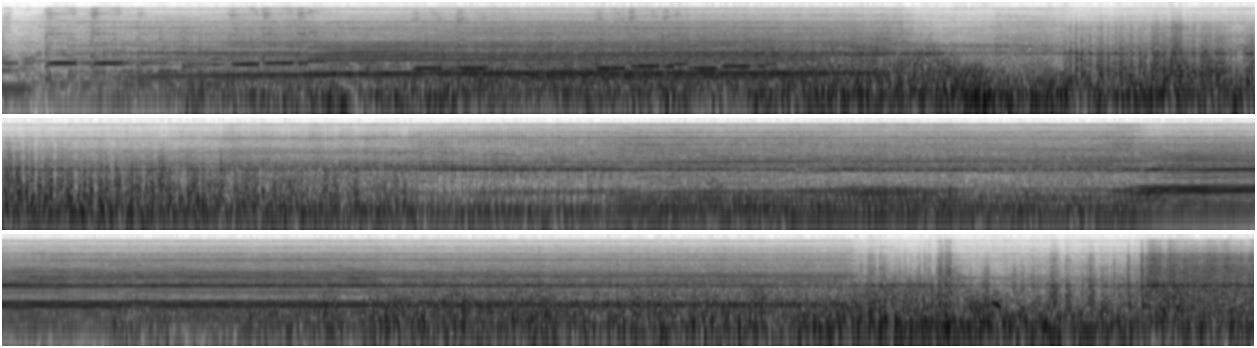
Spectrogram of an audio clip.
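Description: Honda Beat scooter's single-cylinder engine, running on a Yamaha RX King carburettor, pulling hard under way: its pitch climbs and then holds steady, twice, with a stretch of wind noise between the two pulls.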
